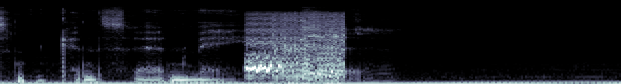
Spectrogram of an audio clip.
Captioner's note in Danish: Høj radio lyd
